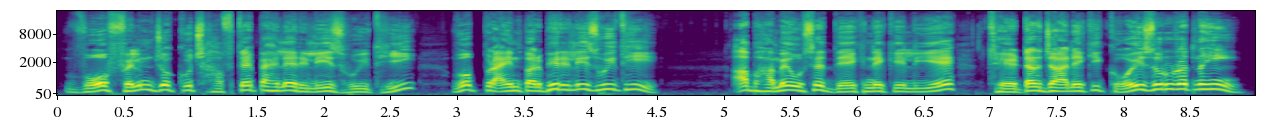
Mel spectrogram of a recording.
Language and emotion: Urdu, surprised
